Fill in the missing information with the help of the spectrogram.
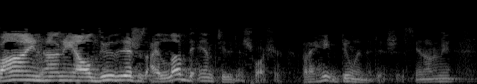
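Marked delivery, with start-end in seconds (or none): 0.0-1.5 loud, grudging, grumpy grumbling complaint. Describing reluctantly agreeing to do the dishes at home, mock-grumpy grumbling. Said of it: "do it grumbling and grumpy and say".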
